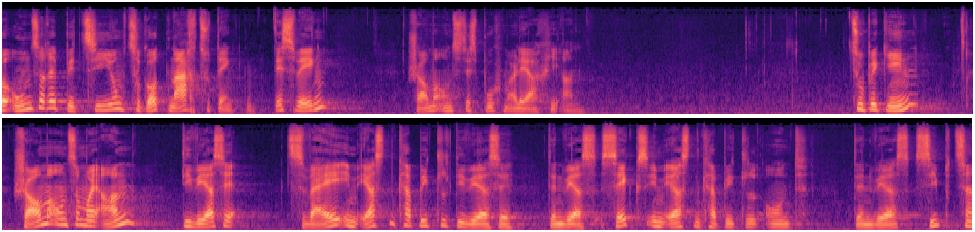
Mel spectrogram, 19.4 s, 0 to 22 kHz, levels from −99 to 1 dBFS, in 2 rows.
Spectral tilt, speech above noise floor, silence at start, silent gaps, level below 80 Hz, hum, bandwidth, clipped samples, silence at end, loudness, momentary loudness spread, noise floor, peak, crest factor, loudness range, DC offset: -3 dB/octave; 33 dB; 0 s; none; -60 dBFS; none; 17.5 kHz; under 0.1%; 0 s; -21 LUFS; 14 LU; -55 dBFS; -2 dBFS; 22 dB; 9 LU; under 0.1%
